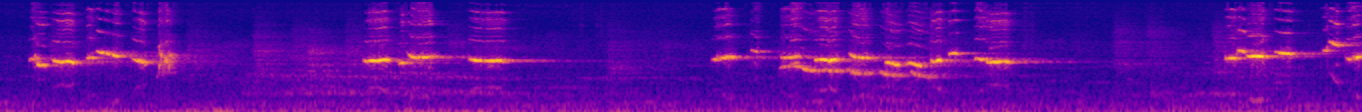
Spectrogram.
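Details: Orange-headed thrush, loud song used as a lure to draw in other thrushes: repeated bursts of ringing whistles mixed with quick twittering notes, separated by brief silences.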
